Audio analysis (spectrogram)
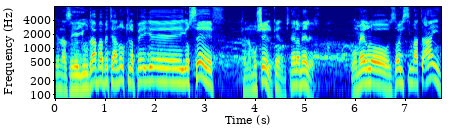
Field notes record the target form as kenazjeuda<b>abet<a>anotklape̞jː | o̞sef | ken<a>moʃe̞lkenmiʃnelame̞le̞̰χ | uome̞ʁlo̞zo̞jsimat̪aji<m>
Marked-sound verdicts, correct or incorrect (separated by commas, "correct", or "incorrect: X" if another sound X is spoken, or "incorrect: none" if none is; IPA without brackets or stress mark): correct, incorrect: e, correct, incorrect: n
